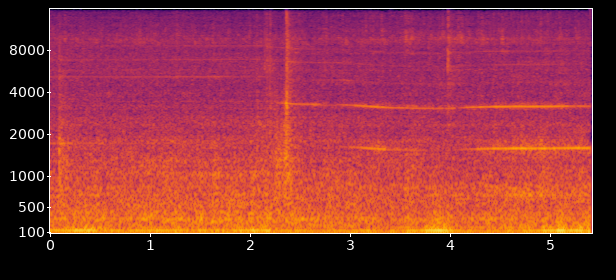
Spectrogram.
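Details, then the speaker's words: 1988 Ford F350, 460 big block, idling after upgrade from externally regulated alternator to a 200 amp one-wire alternator; power windows run with a steady even motor hum, engine not sagging, voltmeter unchanged: normal window operation and charging. "Didn't even change the voltmeter volts. Let's see if it does anything when I hit the windows."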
